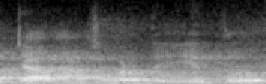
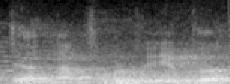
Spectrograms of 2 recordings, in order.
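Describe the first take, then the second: Both takes have the same delivery.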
